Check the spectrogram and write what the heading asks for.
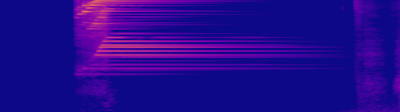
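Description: A single bright chime struck about three-quarters of a second in, ringing out and fading away over about two seconds.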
